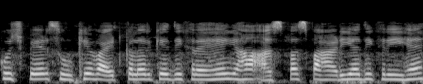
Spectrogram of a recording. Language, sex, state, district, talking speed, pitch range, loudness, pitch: Hindi, female, Chhattisgarh, Rajnandgaon, 210 wpm, 230-245 Hz, -16 LUFS, 240 Hz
